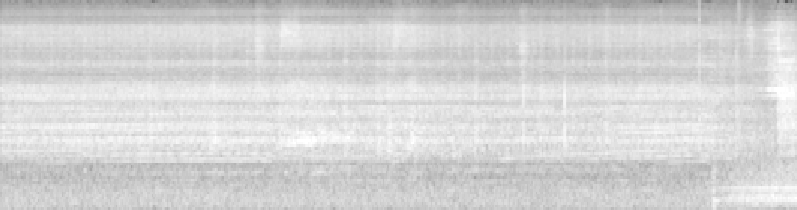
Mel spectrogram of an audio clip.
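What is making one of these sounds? A racing car's engine roars steadily from a small speaker.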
